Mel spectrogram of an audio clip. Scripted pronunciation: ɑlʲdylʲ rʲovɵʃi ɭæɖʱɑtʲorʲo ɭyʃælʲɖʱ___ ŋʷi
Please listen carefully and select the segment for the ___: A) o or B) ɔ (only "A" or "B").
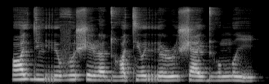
A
